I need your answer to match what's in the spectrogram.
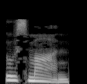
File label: "Usman", english; indonesian boy names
